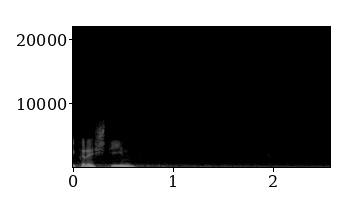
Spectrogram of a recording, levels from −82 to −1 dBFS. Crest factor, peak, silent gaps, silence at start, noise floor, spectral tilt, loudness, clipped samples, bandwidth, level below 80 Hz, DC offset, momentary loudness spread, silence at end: 20 dB; -24 dBFS; none; 0 s; -67 dBFS; -7 dB/octave; -41 LUFS; under 0.1%; 7.6 kHz; -70 dBFS; under 0.1%; 26 LU; 1.2 s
